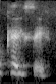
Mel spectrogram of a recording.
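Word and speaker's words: Cayce: Is it Safdie or Casey? – Edgar Casey, yeah.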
